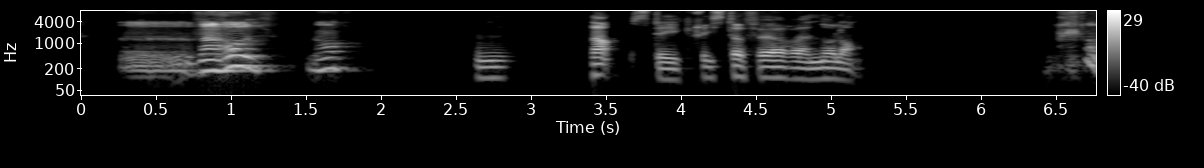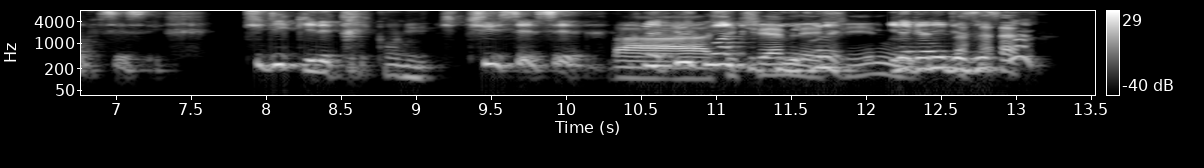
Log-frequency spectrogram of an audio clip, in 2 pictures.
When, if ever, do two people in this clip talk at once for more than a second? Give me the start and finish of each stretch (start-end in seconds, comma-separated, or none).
10.3-12.4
